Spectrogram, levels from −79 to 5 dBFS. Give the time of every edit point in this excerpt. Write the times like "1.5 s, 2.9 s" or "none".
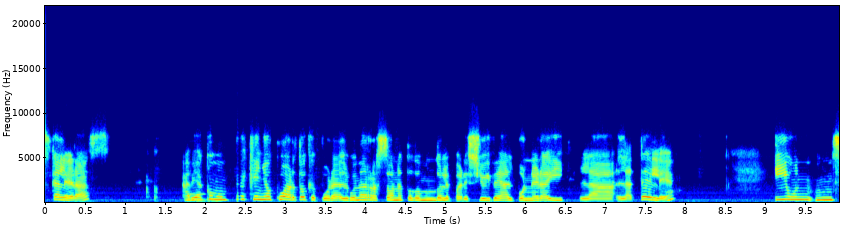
6.6 s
